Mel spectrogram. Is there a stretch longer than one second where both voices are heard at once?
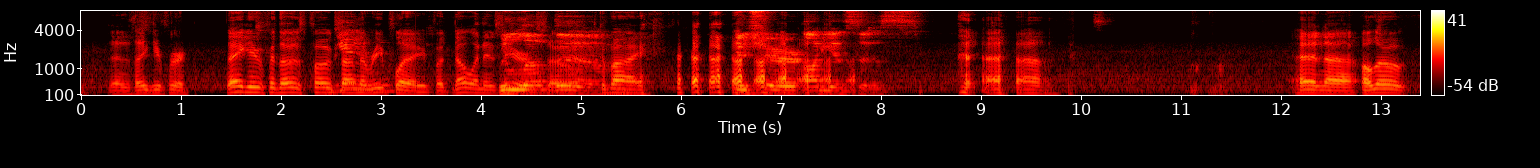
Yes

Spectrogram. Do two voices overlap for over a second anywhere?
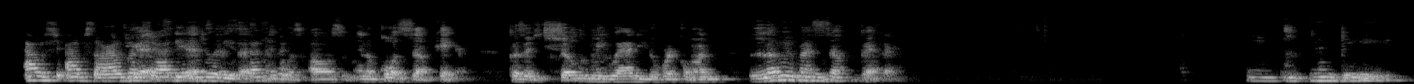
Yes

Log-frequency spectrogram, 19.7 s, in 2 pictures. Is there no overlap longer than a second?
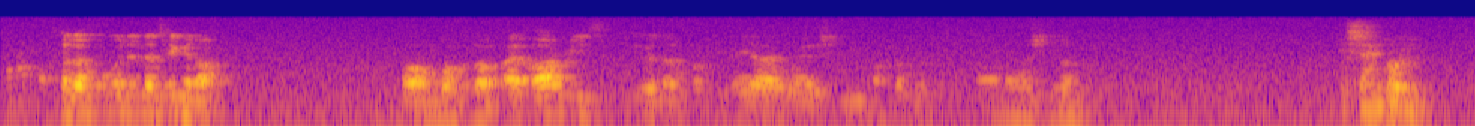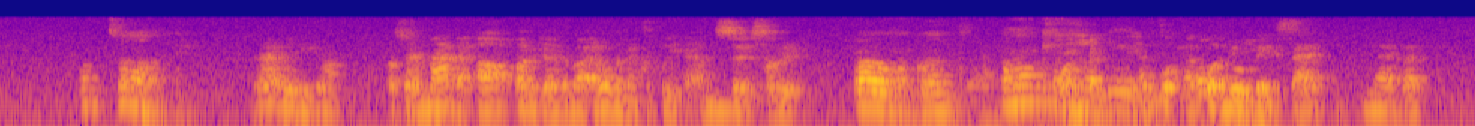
No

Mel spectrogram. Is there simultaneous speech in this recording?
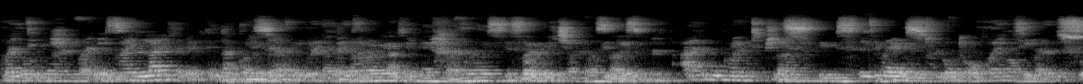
Yes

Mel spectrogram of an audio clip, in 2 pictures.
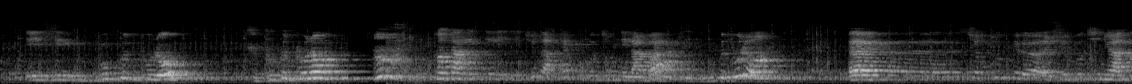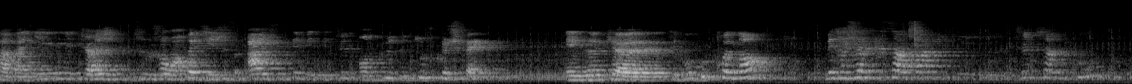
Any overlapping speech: No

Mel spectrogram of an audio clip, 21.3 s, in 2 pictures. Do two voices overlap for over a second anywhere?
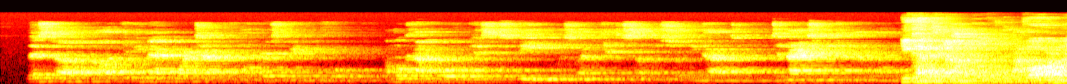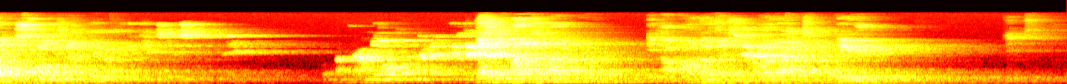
Yes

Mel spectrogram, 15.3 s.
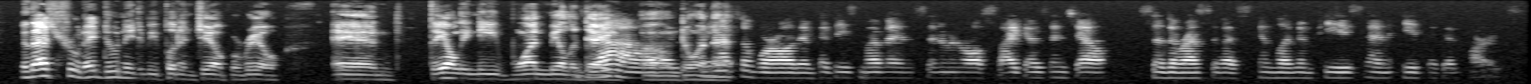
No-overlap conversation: No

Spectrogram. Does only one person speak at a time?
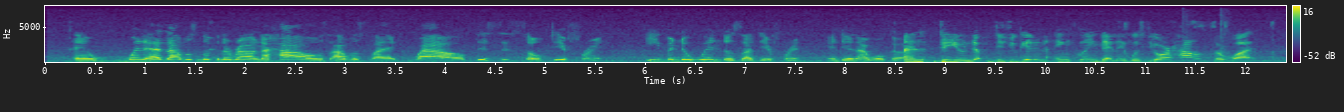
Yes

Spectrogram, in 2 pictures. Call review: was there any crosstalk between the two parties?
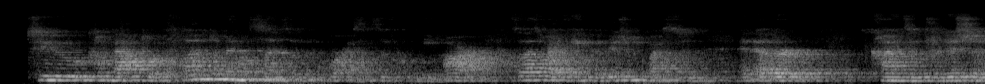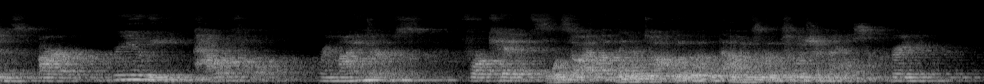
Yes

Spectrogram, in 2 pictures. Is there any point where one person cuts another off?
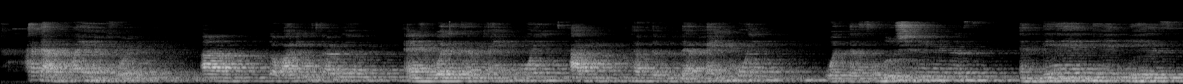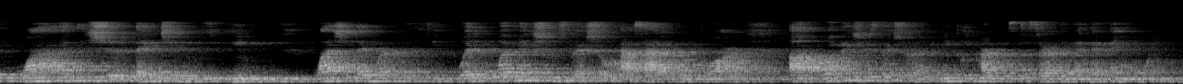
No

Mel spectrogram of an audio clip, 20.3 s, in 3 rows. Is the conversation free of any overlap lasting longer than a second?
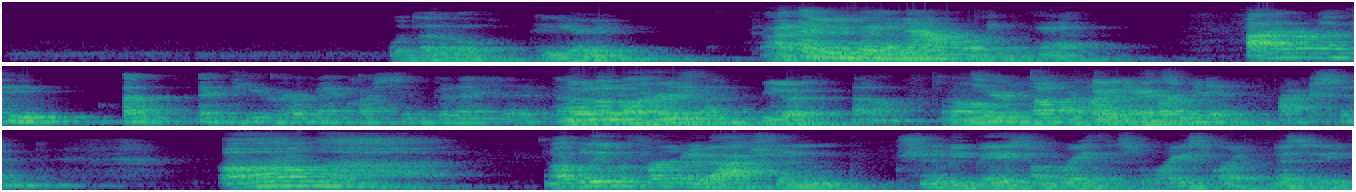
No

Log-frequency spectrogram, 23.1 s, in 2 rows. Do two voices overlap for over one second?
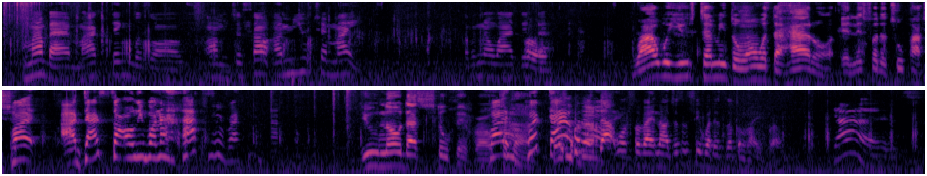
Yes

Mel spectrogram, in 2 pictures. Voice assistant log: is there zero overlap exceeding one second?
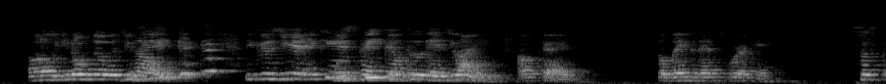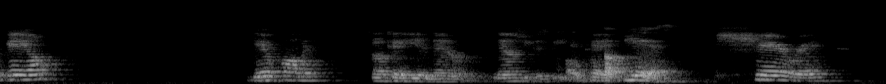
No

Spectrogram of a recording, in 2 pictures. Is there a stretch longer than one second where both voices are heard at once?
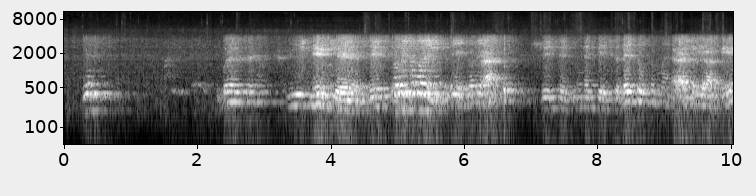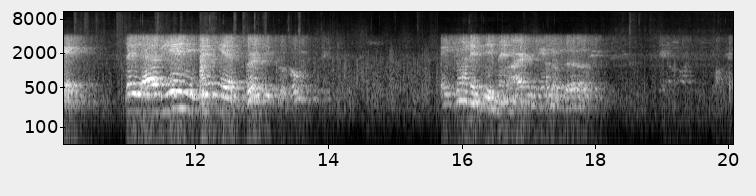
No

